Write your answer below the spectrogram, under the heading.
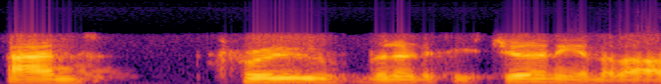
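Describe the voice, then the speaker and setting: A man with a British accent at a fairly quick pace. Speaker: data solutions executive. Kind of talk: webinar panel presentation. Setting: live web broadcast.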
